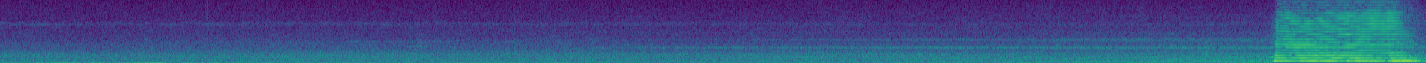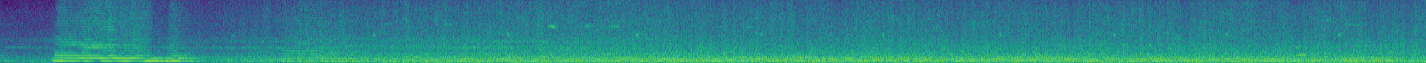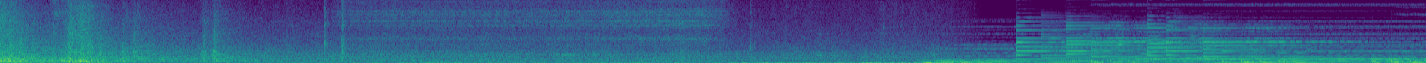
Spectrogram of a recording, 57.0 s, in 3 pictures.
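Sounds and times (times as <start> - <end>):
train rolling rumble and clatter: 0.0 - 50.8
train horn blasts: 16.9 - 21.8, 22.7 - 24.0
crossing bell ringing: 23.6 - 37.8, 50.6 - 57.0.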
